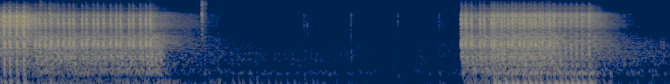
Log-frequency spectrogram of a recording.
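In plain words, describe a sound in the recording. A rifle fires in rapid bursts, loud and close.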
